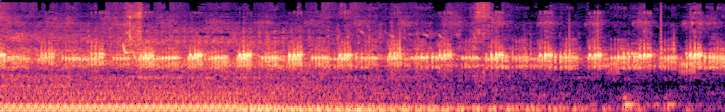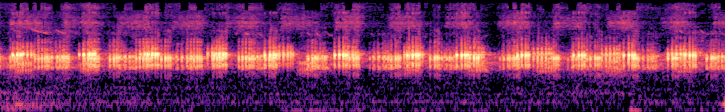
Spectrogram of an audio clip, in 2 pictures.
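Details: Frogs calling at a garden pond: after a brief low rumble, a dense chorus of fast, even, high-pitched pulsed croaks repeats rapidly, about four per second, with soft background noise.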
